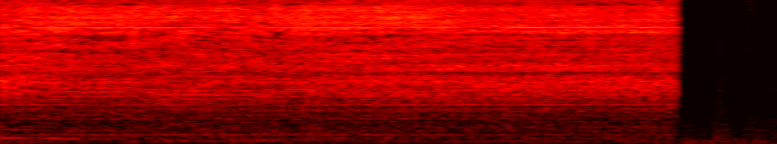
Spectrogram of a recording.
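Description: A hair dryer running on its high speed setting gives a loud, steady broadband rush of air that holds evenly for over three seconds, then cuts off abruptly into near silence.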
